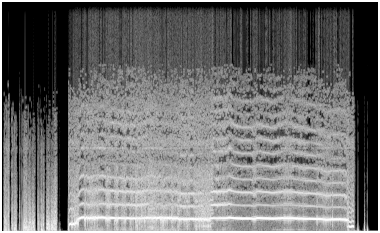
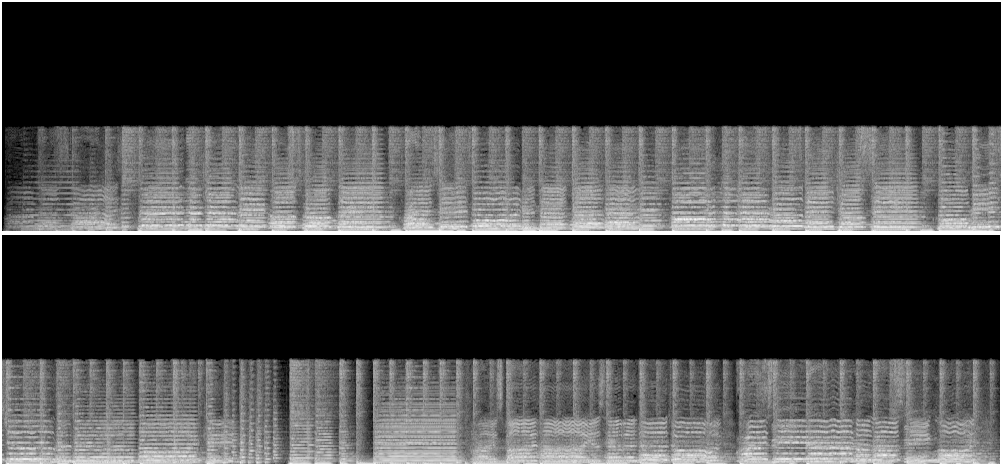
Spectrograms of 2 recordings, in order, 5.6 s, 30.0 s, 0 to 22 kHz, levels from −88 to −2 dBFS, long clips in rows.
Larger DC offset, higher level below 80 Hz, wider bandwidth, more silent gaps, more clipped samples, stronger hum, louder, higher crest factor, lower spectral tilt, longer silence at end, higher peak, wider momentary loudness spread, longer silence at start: first, 0.8% vs under 0.1%; second, -34 dBFS vs -24 dBFS; first, over 20 kHz vs 10.5 kHz; neither; first, 2% vs under 0.1%; neither; first, -3 LUFS vs -14 LUFS; second, 4 dB vs 14 dB; second, -1.5 dB/octave vs -4.5 dB/octave; first, 0.35 s vs 0.05 s; about the same, 0 dBFS vs 0 dBFS; about the same, 7 LU vs 6 LU; second, 0.05 s vs 0.2 s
